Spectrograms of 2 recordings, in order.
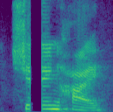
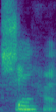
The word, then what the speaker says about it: Shanghai: in J mate right Shanghai is how you say that Shanghai Shanghai in English anyways I don't know in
